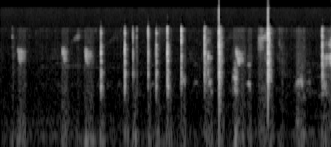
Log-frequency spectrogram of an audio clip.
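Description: An irregular run of small, sharp clicks and taps, about a dozen, from fingers handling chilies over a ceramic bowl and plate. Two sharper clicks come near the end.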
